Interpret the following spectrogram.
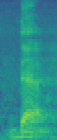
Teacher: kita harus harus berusaha untuk mempasakan ujung lidah kita ini nempel ke akar gigi seri atas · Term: huruf dal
